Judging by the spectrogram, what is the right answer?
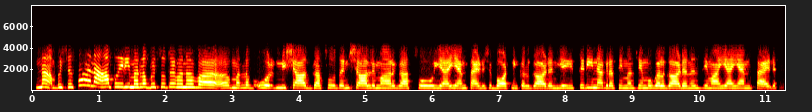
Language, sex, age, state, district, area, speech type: Kashmiri, female, 60+, Jammu and Kashmir, Srinagar, urban, conversation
